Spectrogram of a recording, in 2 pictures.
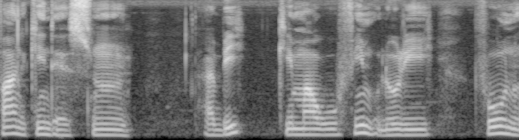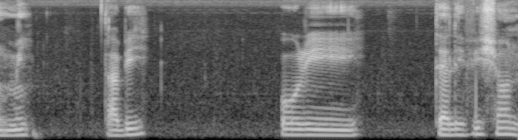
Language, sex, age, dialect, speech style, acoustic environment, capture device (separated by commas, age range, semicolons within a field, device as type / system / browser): Yoruba, male, 25-34, Nigeria - Lagos Yoruba, excited, silence; nature, mobile / Linux / Chrome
